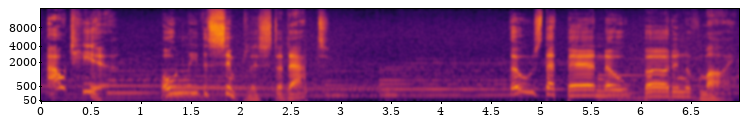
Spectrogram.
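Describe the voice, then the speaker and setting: Man acting a very slow, brooding wandering bug warrior. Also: on the high side, wildly swooping pitch, over music, full character voice. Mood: solemn, musing. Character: solemn wandering bug warrior crossing a wasteland. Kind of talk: dramatic monologue, video game lore dub.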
